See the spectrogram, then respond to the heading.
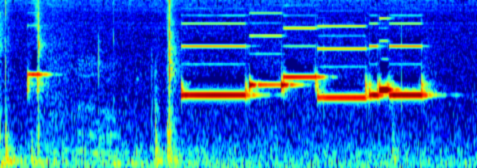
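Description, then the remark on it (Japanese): A household washing machine's control chime at home: a couple of soft button clicks, then a bright electronic melody of stepped beeps rising and falling in pitch along a musical scale for a few seconds before stopping. “洗濯機の操作音この音階があるパターンですね”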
